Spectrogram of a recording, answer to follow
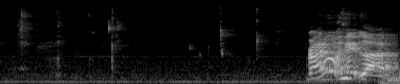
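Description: Faint chewing and small wet mouth clicks as watermelon is eaten, a few soft ticks over about three seconds. Then a loud voice breaks in near the end.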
